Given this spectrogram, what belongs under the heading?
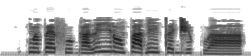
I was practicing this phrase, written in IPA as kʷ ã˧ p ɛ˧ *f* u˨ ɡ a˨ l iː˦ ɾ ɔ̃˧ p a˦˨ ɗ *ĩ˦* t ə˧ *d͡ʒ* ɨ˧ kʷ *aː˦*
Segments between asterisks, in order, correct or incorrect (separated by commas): correct, correct, correct, incorrect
